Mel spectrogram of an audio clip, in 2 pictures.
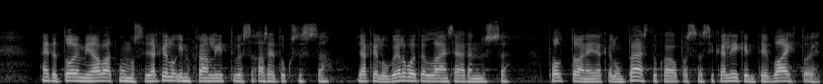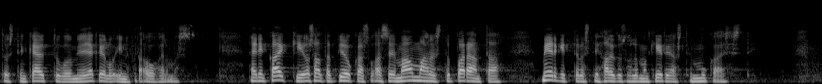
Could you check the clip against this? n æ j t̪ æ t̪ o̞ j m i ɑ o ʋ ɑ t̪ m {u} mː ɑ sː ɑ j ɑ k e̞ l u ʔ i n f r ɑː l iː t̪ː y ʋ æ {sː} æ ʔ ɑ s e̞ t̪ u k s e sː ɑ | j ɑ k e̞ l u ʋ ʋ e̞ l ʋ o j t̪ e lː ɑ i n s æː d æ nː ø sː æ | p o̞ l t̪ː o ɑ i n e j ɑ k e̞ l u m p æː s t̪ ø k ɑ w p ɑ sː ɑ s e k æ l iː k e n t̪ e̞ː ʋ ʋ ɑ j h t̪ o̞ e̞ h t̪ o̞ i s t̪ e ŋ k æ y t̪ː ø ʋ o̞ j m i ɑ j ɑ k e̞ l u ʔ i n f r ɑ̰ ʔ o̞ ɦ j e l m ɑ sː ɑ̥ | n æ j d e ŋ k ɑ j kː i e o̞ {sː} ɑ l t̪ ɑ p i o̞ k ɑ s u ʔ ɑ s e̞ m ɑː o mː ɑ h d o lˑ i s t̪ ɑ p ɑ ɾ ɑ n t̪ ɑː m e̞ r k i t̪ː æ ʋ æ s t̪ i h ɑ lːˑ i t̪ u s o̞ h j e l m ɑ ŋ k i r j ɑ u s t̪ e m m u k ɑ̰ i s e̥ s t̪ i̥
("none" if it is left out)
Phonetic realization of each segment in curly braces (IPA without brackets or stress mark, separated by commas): uː, sː, s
